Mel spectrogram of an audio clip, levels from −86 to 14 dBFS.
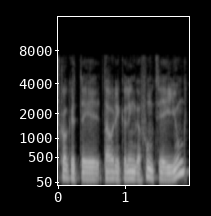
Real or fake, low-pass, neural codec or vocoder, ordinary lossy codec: fake; 7.2 kHz; codec, 16 kHz, 4.8 kbps, FACodec; MP3, 48 kbps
